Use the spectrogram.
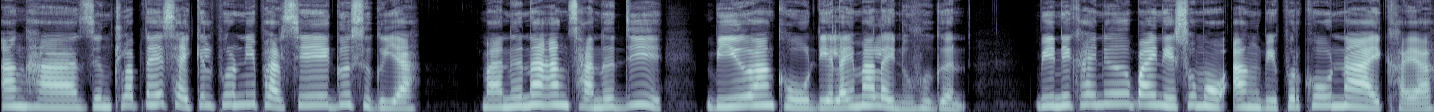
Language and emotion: Bodo, disgusted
